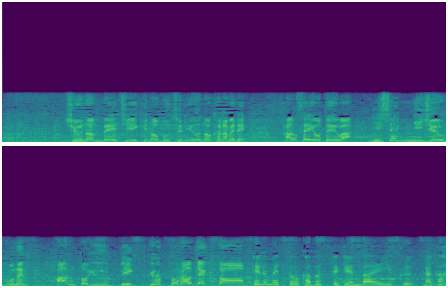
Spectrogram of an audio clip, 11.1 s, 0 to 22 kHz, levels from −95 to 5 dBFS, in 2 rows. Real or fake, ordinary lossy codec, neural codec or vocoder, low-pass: real; none; none; none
